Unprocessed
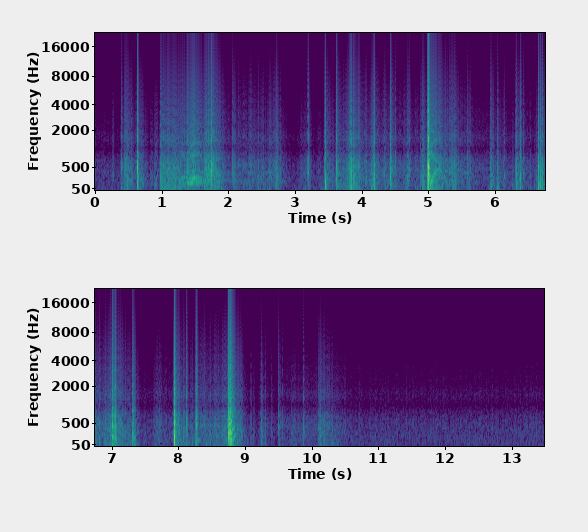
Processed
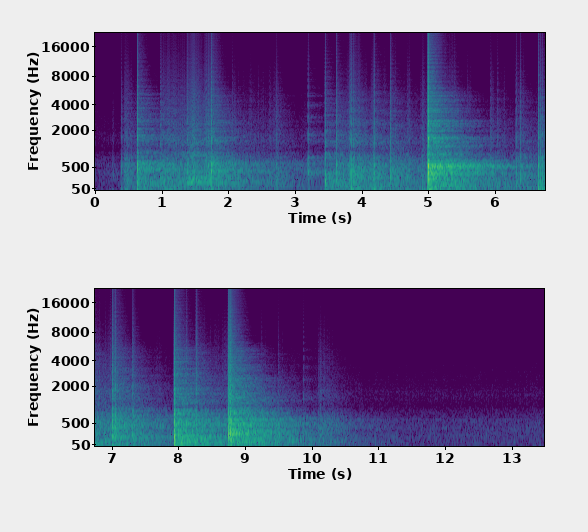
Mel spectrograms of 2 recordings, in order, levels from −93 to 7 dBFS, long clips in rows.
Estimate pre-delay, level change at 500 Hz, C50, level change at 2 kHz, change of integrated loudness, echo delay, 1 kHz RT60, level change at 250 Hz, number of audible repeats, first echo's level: 3 ms, +0.5 dB, 4.5 dB, -1.0 dB, -1.5 dB, no echo, 2.1 s, +0.5 dB, no echo, no echo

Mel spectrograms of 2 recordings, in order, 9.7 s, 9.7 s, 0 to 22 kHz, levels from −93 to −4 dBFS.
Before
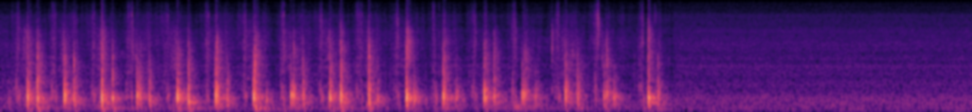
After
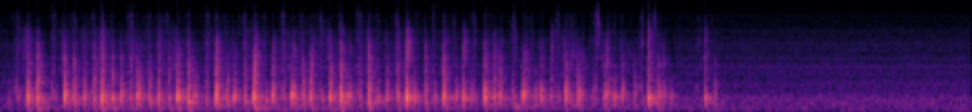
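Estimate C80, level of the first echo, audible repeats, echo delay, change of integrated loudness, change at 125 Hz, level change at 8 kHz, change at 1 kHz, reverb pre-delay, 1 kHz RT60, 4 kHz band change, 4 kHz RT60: no reverb, -7.0 dB, 1, 568 ms, -5.0 dB, -4.0 dB, -9.5 dB, -4.5 dB, no reverb, no reverb, -7.5 dB, no reverb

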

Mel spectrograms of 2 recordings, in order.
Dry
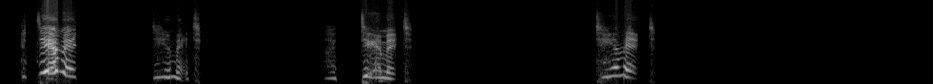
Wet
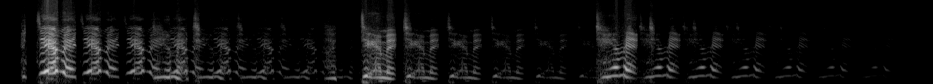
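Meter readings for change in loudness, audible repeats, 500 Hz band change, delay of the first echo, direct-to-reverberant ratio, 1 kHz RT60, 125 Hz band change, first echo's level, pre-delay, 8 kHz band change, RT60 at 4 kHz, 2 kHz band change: -1.5 dB, 5, +0.5 dB, 432 ms, no reverb, no reverb, +0.5 dB, -12.0 dB, no reverb, +0.5 dB, no reverb, +0.5 dB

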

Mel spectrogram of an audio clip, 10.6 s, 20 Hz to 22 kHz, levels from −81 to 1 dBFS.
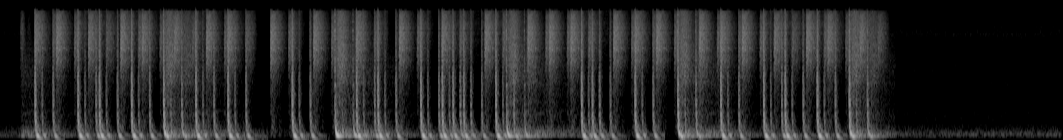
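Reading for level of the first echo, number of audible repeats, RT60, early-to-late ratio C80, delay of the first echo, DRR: -13.5 dB, 2, no reverb, no reverb, 69 ms, no reverb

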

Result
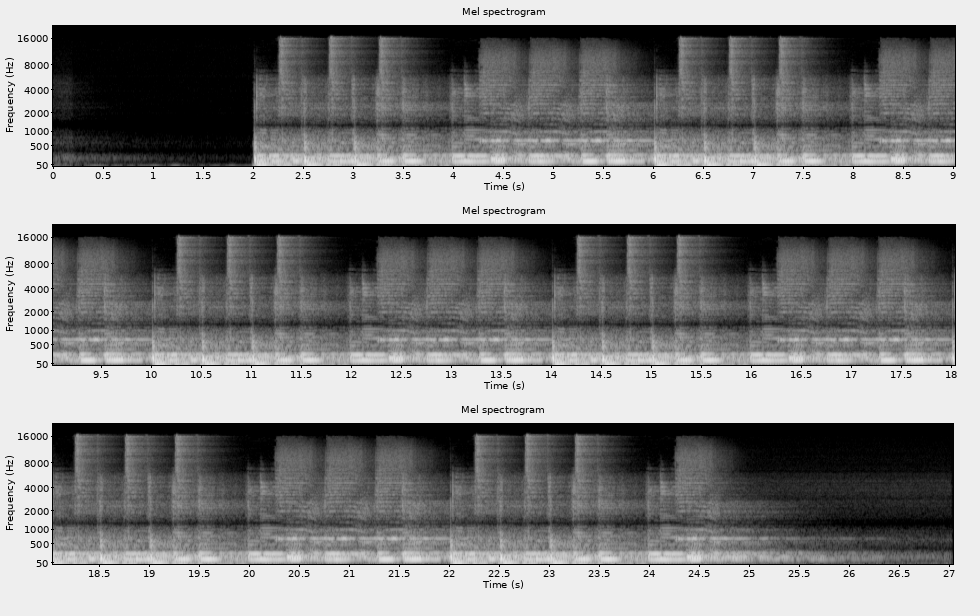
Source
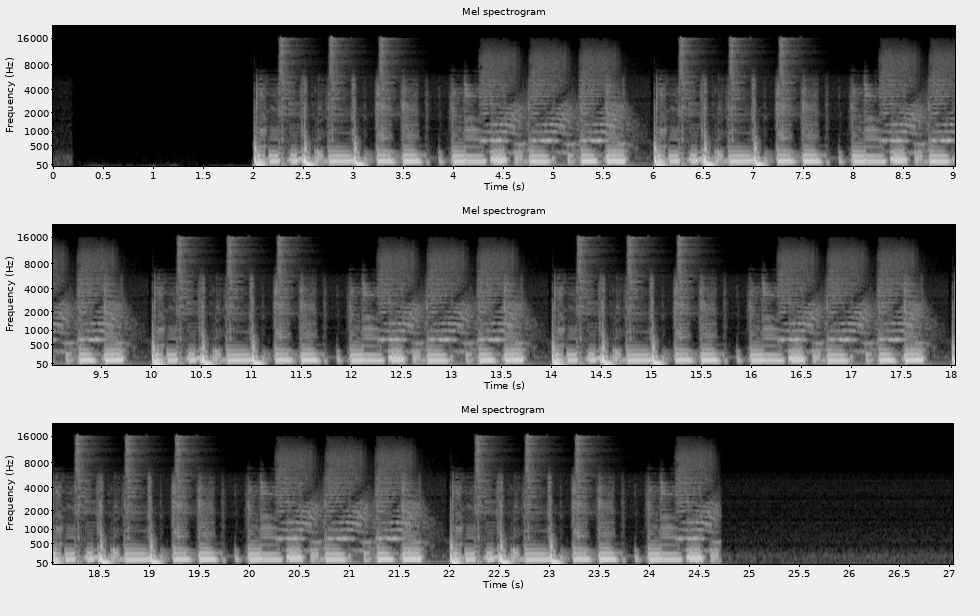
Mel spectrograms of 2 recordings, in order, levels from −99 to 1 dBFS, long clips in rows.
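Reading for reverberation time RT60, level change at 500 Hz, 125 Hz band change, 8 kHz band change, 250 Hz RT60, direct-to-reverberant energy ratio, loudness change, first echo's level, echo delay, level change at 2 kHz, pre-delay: 2.9 s, +6.0 dB, +4.0 dB, +7.5 dB, 3.4 s, 3.0 dB, +5.0 dB, -17.0 dB, 202 ms, +3.5 dB, 3 ms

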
